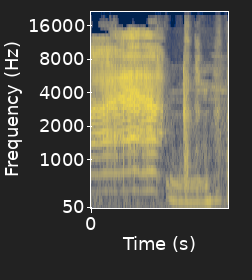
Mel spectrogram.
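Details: A loud, high-pitched wailing cry, then softer whimpering, from a newborn just after an induced vaginal delivery with epidural following 18-hour labour; a normal, vigorous first cry.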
